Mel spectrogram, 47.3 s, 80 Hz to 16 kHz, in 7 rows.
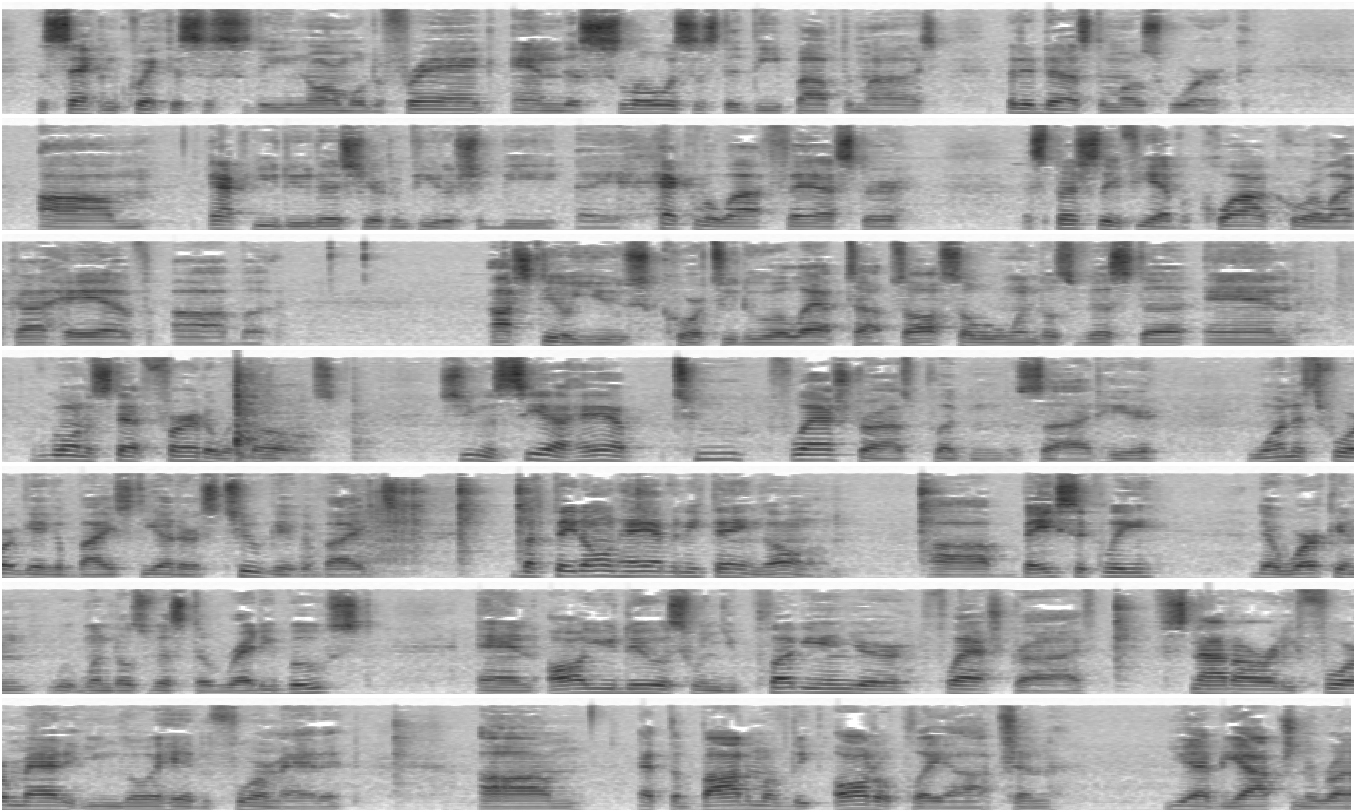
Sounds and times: Speech: 0.0s - 6.4s, 7.0s - 15.0s, 16.0s - 42.4s, 43.0s - 47.3s
Inside, small room: 0.0s - 47.3s.

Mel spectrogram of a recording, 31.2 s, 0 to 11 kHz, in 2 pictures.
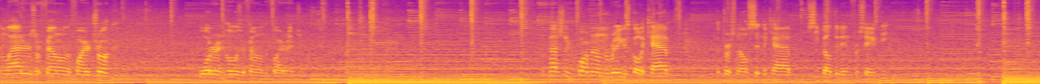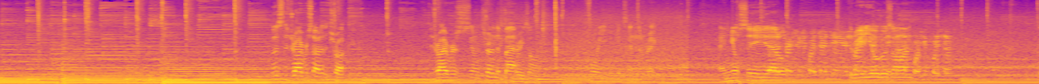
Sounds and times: Speech: 0.0s - 1.8s, 3.0s - 4.5s, 8.2s - 10.1s, 10.8s - 13.3s, 19.7s - 20.8s, 22.1s - 23.7s, 24.4s - 25.4s, 26.4s - 29.9s
Music: 0.0s - 31.1s
Truck: 0.0s - 31.1s.

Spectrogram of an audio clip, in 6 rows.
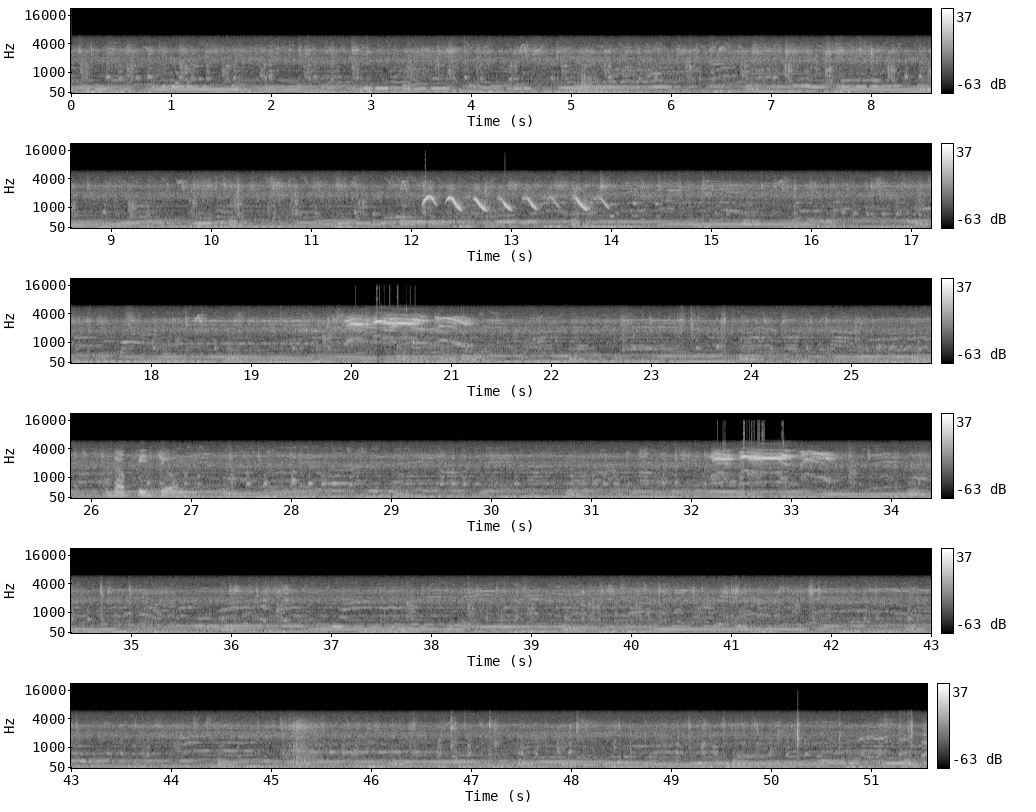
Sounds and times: Music: 0.0s - 51.5s
Pigeon, dove: 0.0s - 51.5s.

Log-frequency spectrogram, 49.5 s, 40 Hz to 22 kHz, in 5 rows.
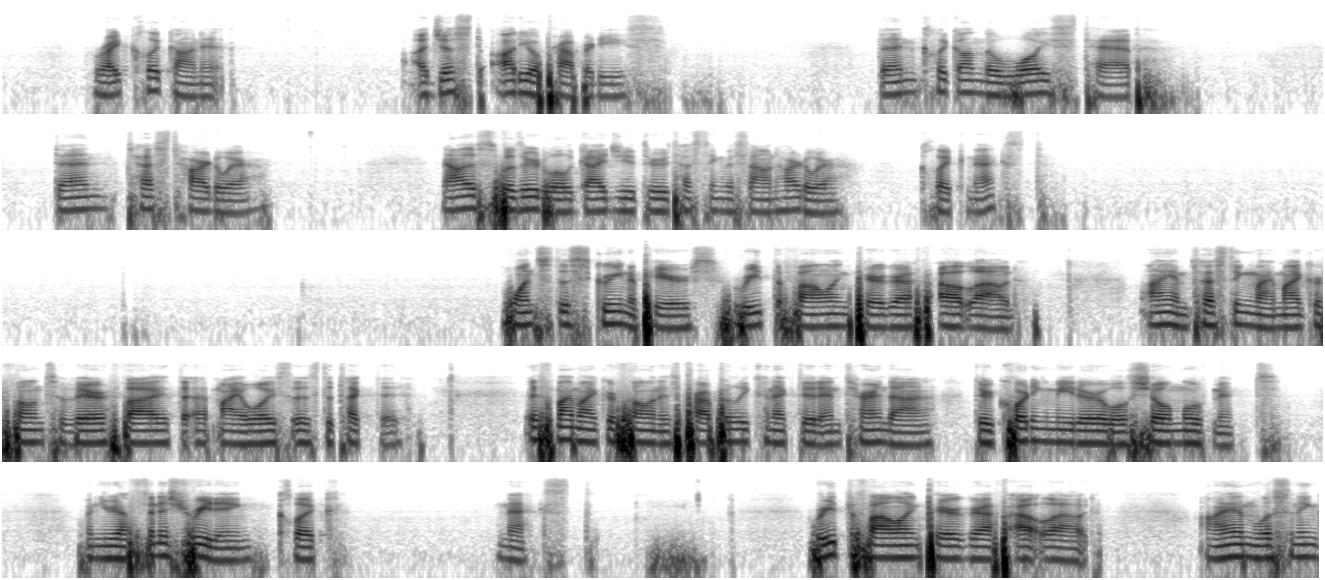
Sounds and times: Speech: 0.7s - 1.8s, 3.0s - 5.1s, 6.6s - 8.8s, 10.3s - 12.0s, 13.2s - 17.8s, 23.6s - 27.6s, 28.4s - 32.9s, 33.6s - 39.4s, 40.2s - 42.3s, 43.4s - 44.9s, 45.7s - 47.9s, 48.6s - 49.5s.

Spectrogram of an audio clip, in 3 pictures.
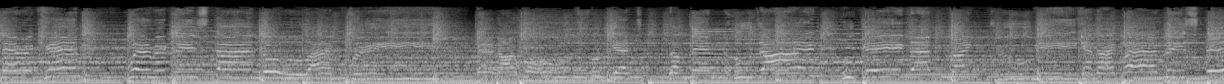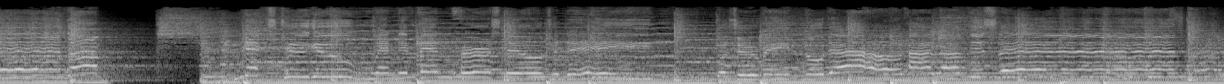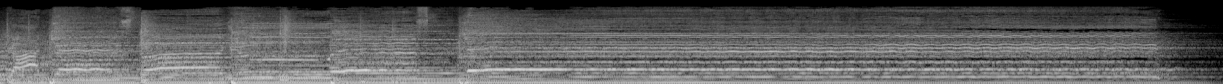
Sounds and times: Music: 0.0s - 36.7s.

